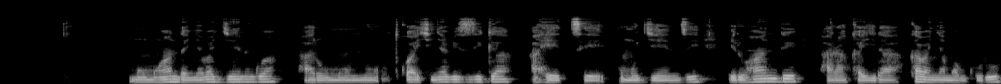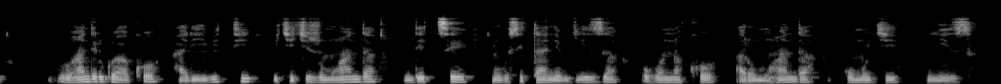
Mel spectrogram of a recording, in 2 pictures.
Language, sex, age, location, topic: Kinyarwanda, male, 25-35, Kigali, government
